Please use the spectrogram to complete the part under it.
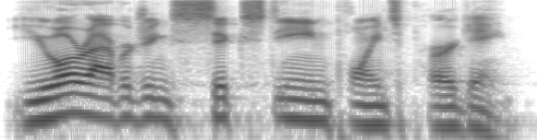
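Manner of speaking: slow, deliberate, each word spaced out and drawn out. Criticizing a team's offense, saying the statistic again, slowly. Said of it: "Let me say that again slowly".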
